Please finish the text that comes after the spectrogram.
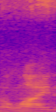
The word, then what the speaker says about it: align: And if you look at the word align, the G is silent in align.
